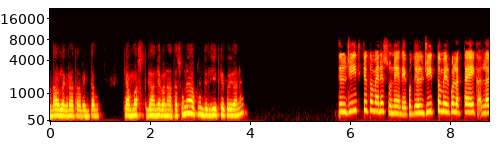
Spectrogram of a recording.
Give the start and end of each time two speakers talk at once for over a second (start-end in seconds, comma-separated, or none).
none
